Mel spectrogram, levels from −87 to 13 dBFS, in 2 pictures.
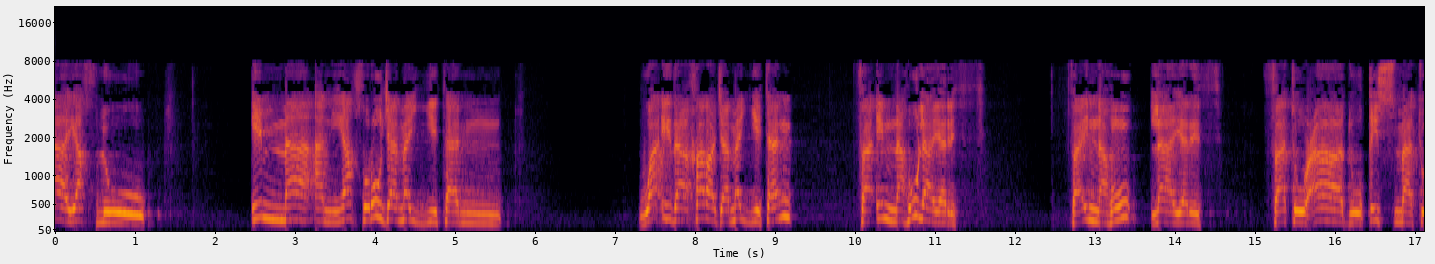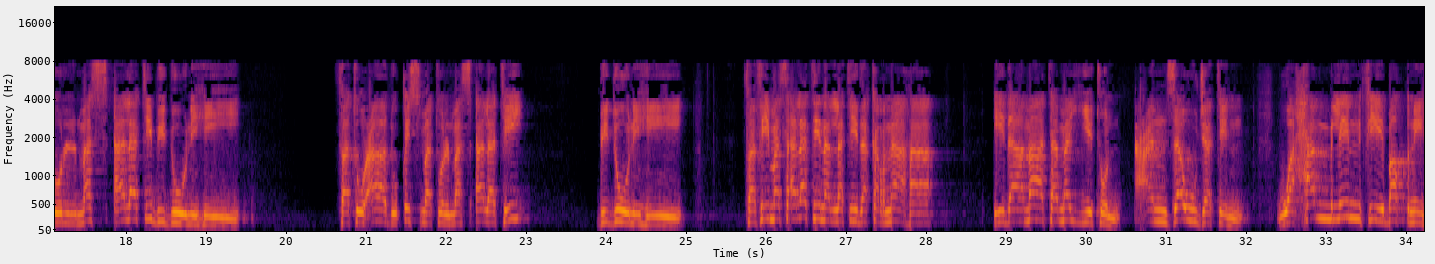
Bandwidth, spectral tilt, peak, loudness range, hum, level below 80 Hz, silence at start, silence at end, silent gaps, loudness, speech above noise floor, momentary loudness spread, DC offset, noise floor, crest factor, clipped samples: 8 kHz; -3.5 dB/octave; -4 dBFS; 3 LU; none; -64 dBFS; 0 s; 0 s; none; -19 LUFS; 55 dB; 7 LU; under 0.1%; -74 dBFS; 16 dB; under 0.1%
